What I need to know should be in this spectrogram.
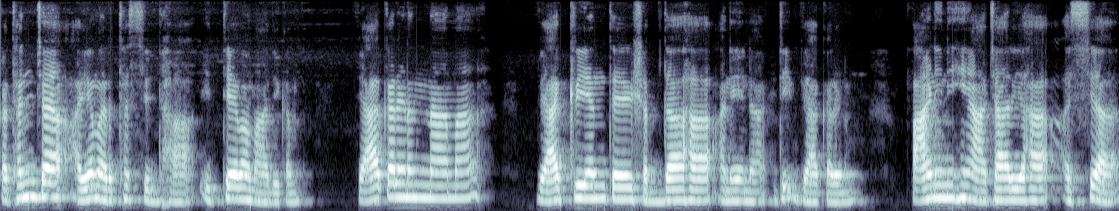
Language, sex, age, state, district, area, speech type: Sanskrit, male, 18-30, Karnataka, Mandya, rural, spontaneous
